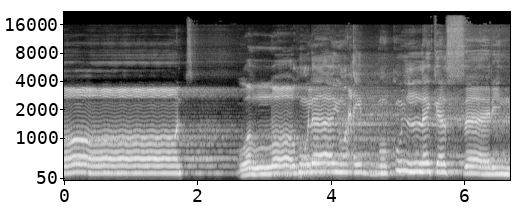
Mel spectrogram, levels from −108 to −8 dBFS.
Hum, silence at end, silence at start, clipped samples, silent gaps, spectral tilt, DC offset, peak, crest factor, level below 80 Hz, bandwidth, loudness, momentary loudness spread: none; 0 s; 0 s; under 0.1%; none; -5.5 dB/octave; under 0.1%; -6 dBFS; 14 dB; -76 dBFS; over 20 kHz; -19 LUFS; 10 LU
